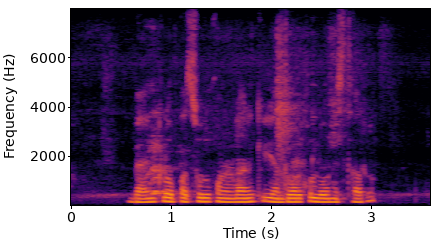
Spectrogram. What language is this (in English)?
Telugu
